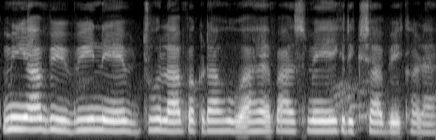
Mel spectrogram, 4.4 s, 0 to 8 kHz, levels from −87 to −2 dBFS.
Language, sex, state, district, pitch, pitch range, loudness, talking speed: Hindi, female, Chandigarh, Chandigarh, 210 Hz, 200-225 Hz, -15 LUFS, 180 wpm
